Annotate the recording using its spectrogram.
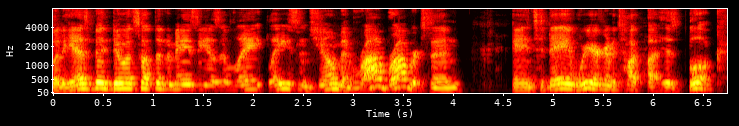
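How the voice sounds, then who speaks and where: A man speaks at a fairly quick pace with a fairly high pitch. His intonation is lively, and his voice carries vocal fry. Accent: American. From Chicago area. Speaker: podcast host. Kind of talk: interview.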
